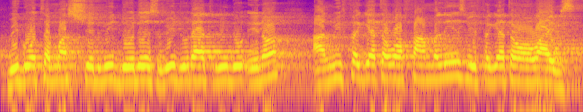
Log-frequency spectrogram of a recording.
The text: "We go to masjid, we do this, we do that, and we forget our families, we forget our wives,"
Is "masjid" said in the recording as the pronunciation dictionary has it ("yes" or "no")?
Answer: no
